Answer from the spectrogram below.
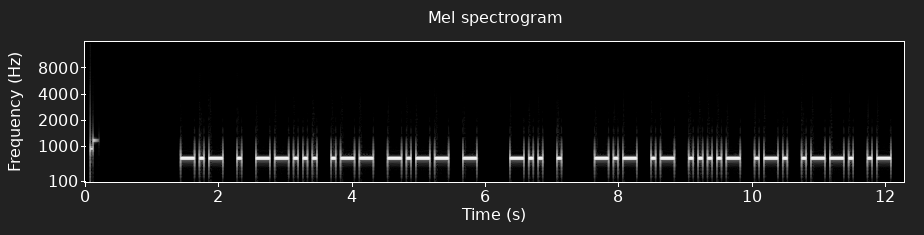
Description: Morse code, heard as a keyed tone, about 17 wpm, 700 Hz. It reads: KE7WYT DE KA4RPA
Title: USA Callsign DE Callsign 17wpm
